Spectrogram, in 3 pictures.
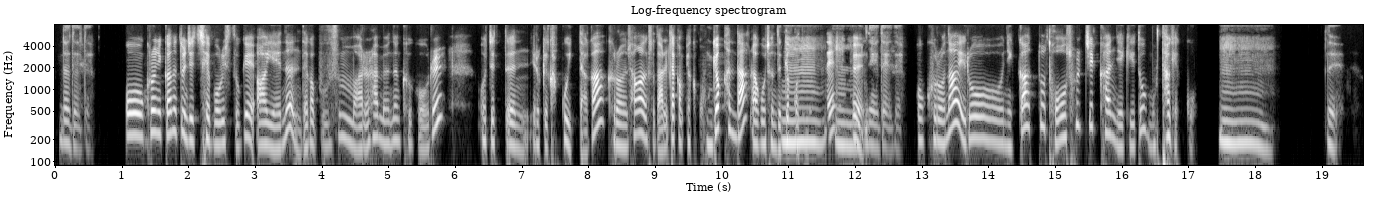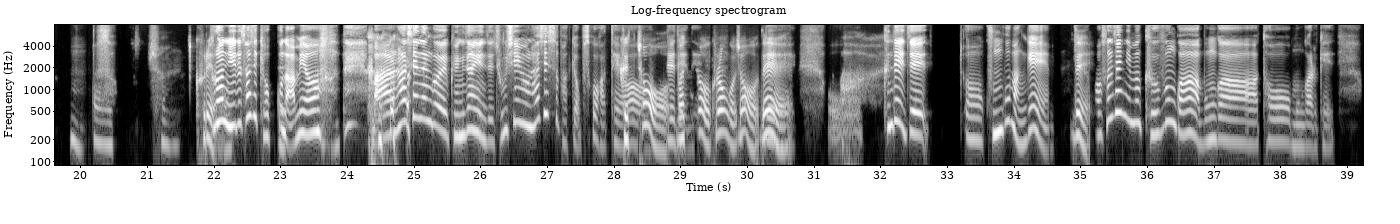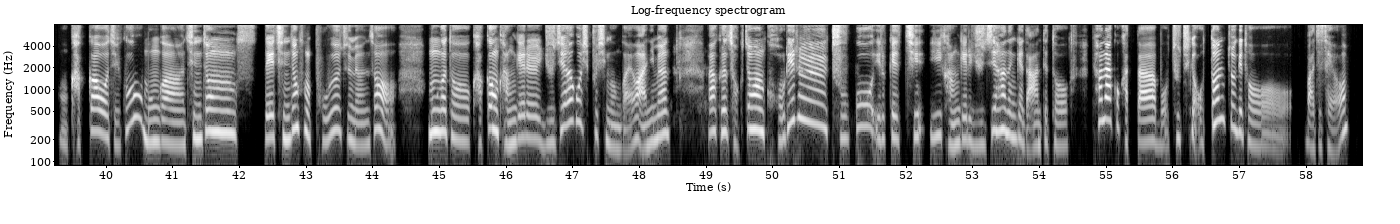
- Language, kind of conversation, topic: Korean, advice, 진정성을 잃지 않으면서 나를 잘 표현하려면 어떻게 해야 할까요?
- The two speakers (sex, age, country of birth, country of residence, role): female, 40-44, United States, United States, user; female, 45-49, South Korea, Portugal, advisor
- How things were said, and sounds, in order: laugh; other background noise; laugh; sigh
